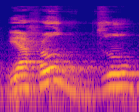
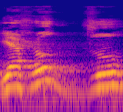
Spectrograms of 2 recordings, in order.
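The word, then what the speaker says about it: يَدُعُّ: ইয়াহুদ্দু ইয়াহুদ্দু। একটা হলো আমরা বলি ইয়াহুদ্দু, দু বলি, তাই না? দু দু দু না, ইয়াহুদ্দু একটু নরম করবেন, পুরা নরম না।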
